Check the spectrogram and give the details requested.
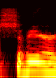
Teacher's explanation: when you say the word severe you almost jump from the s to the V right away uh the E is mostly bypassed in the same way with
